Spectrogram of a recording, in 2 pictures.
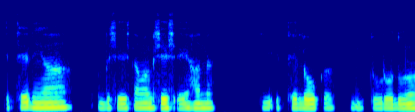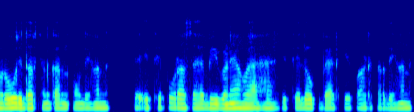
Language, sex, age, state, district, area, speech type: Punjabi, male, 18-30, Punjab, Fatehgarh Sahib, rural, spontaneous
